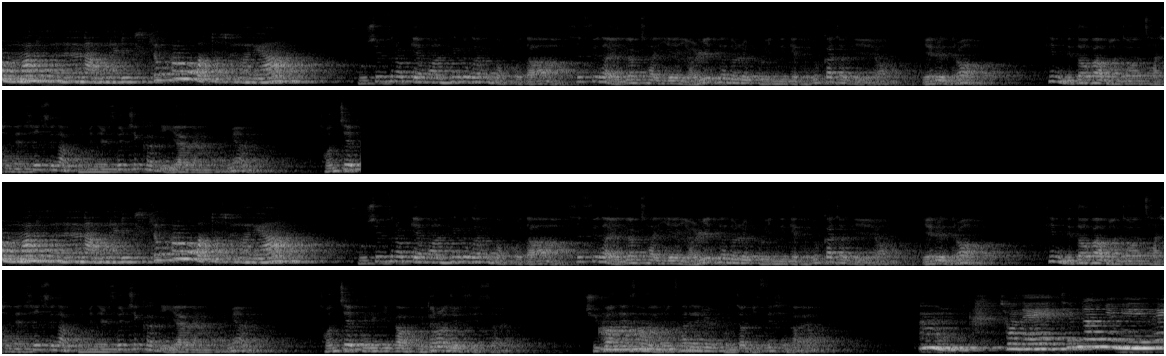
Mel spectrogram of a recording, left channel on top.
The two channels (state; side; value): drops out; left; at 15.2 s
